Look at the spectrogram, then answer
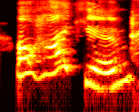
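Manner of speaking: high voice rising sharply in pitch. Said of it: "when she got to Kim, it just, like, went up like that".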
